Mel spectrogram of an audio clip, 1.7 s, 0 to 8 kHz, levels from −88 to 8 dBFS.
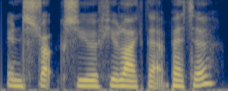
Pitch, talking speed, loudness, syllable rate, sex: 195 Hz, 245 wpm, -17 LUFS, 5.7 syllables/s, female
